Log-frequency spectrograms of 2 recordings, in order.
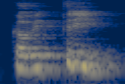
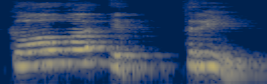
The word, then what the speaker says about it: कवयित्री: कवित्री लिख देते हैं, लेकिन कवित्री शुद्ध शब्द नहीं है। क्यों नहीं है? क्योंकि इसका शुद्ध शब्द है कवयित्री। क्या है शुद्ध शब्द? कवयित्री। एक बार पुनः देखेंगे, कवयित्री, कवयित्री।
